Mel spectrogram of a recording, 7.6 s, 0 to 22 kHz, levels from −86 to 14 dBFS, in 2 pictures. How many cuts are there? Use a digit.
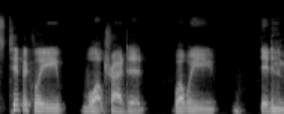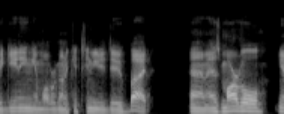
1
